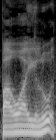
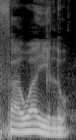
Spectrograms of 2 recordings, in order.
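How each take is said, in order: First: The word begins with a p sound. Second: The word begins with an f sound. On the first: The speaker calls it wrong. "bukan pawailu" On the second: The speaker calls it right. "tapi fawailu"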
